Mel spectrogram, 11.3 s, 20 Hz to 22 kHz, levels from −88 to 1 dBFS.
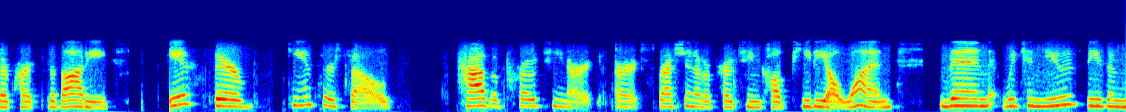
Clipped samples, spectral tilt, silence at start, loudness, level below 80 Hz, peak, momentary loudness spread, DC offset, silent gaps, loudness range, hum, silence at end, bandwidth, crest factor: under 0.1%; -9.5 dB/octave; 0 s; -20 LUFS; -60 dBFS; 0 dBFS; 12 LU; under 0.1%; 4.25-4.40 s; 3 LU; none; 0 s; 5 kHz; 20 dB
